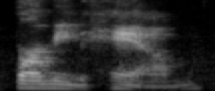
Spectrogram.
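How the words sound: It is said in an American accent.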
